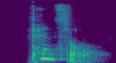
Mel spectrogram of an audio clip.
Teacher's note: Because the stress is not on the syllable before the L. That's why it's not pronounced ill, it's pronounced o.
